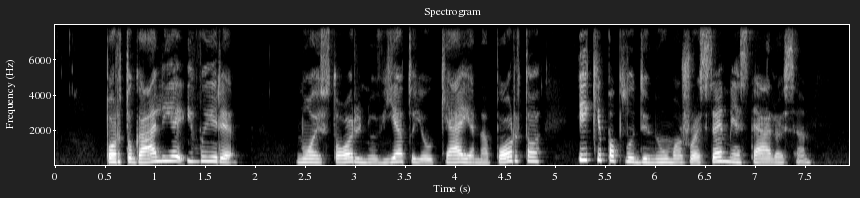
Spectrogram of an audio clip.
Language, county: Lithuanian, Klaipėda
